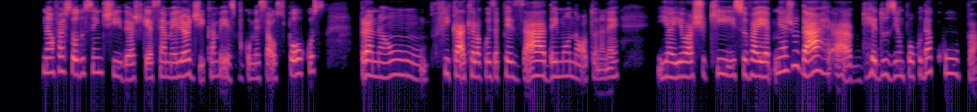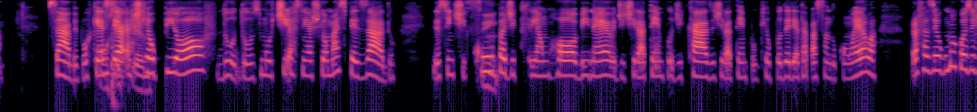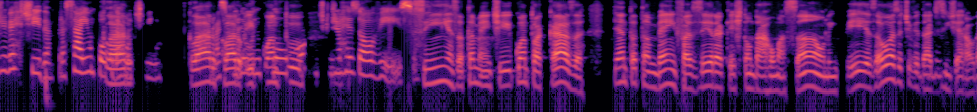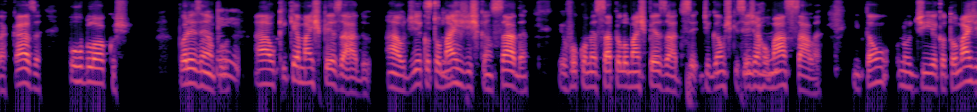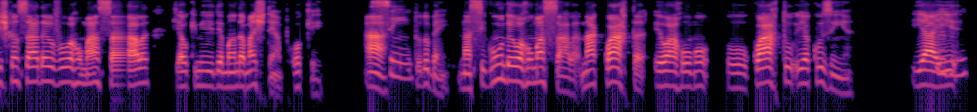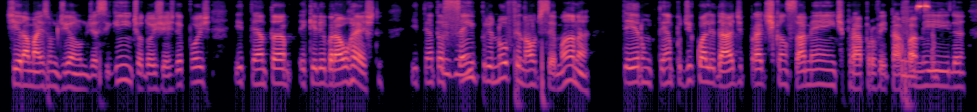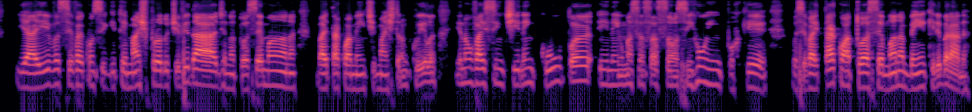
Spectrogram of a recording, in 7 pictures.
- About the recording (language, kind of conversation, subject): Portuguese, advice, Como gerir o tempo livre para hobbies sem sentir culpa?
- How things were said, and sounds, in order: tapping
